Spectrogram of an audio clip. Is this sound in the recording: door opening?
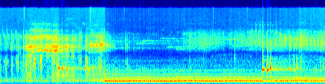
no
